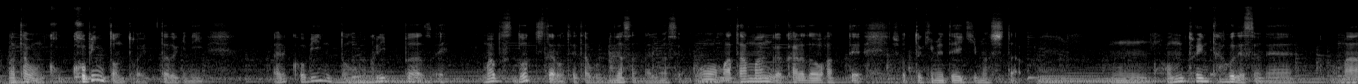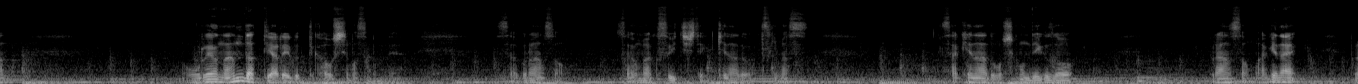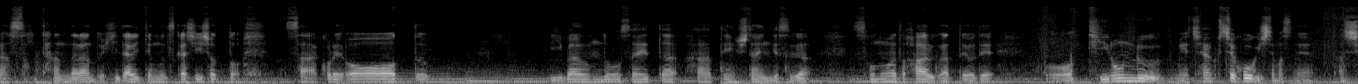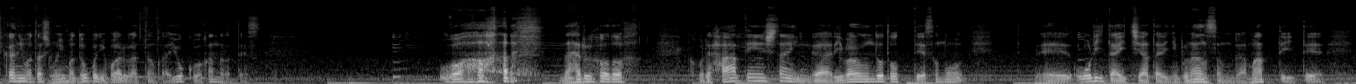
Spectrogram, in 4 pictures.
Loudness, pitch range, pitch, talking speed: -29 LUFS, 90-125 Hz, 105 Hz, 360 characters per minute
